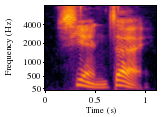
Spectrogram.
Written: xian4zai4

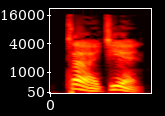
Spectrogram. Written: zai4jian4

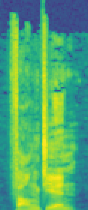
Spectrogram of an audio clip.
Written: fang2jian1

